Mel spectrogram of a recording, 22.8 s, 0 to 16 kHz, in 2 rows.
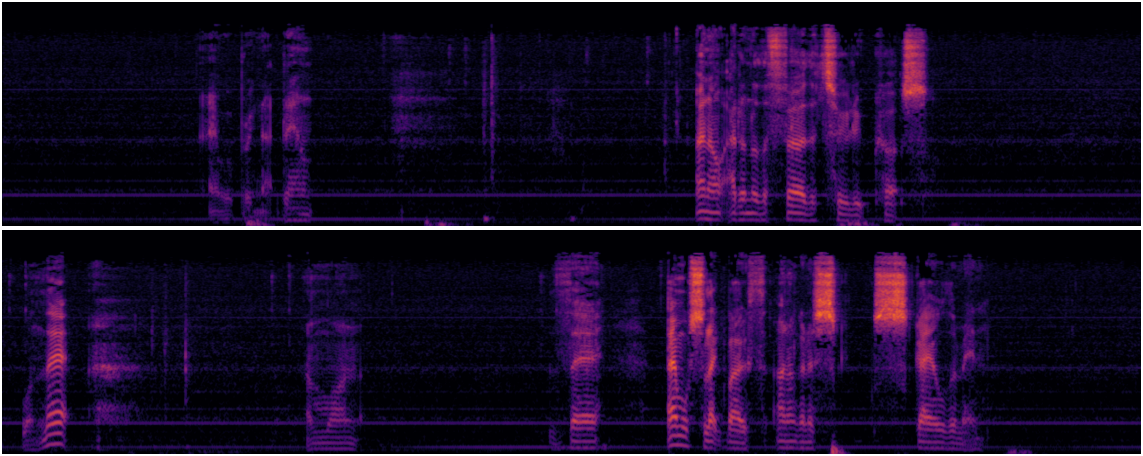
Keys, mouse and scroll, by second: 4.7 click, 4.9 a, 5.5-6.3 scroll up 3, 5.9 shift+middle click, 7.7 ctrl+r, 18.2 right click.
